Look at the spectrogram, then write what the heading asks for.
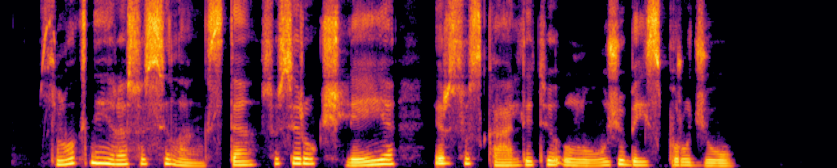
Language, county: Lithuanian, Klaipėda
